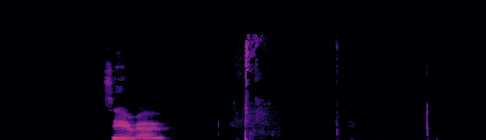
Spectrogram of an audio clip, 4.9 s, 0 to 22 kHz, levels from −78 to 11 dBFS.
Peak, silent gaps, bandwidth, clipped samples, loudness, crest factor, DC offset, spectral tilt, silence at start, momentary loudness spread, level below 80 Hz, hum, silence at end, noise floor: -16 dBFS; none; 16.5 kHz; under 0.1%; -33 LUFS; 24 dB; under 0.1%; -3.5 dB/octave; 1.05 s; 21 LU; -82 dBFS; none; 1.5 s; -79 dBFS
